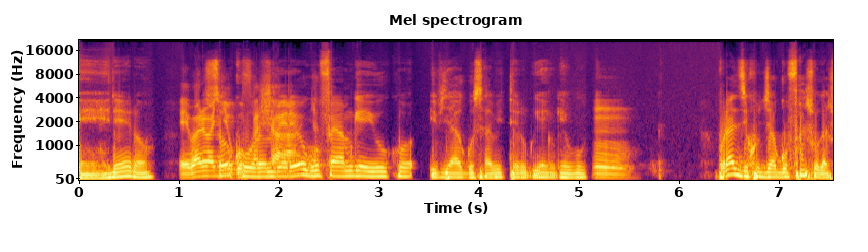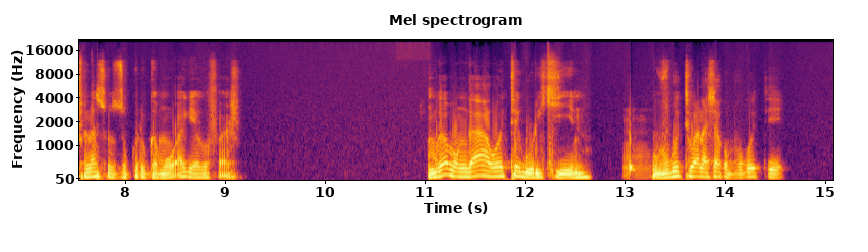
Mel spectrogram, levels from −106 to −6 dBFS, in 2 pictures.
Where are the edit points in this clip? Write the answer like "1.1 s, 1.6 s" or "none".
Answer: none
